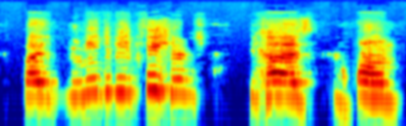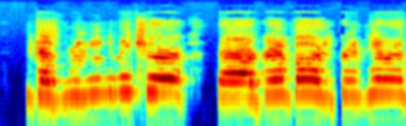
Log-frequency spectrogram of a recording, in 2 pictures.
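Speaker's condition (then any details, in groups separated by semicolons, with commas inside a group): Cerebral palsy; from birth, affects movement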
